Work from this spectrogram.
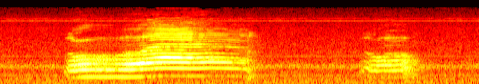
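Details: Cat letting out a long, loud, rising-then-falling meow of about a second and a half, followed by a shorter, softer meow; strongly harmonic calls over a low steady hum.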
